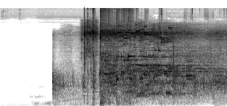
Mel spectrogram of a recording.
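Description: Glass cracks and shatters loudly.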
